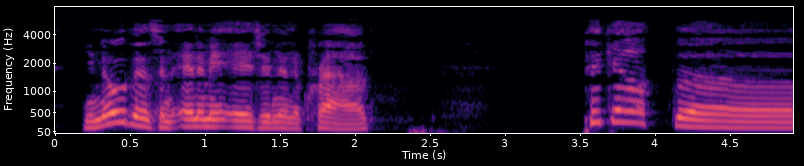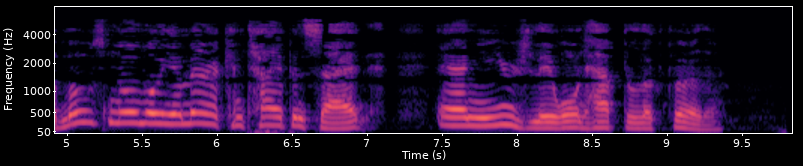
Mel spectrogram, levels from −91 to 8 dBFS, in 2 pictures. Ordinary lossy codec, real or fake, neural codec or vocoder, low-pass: MP3, 24 kbps; real; none; 7.2 kHz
